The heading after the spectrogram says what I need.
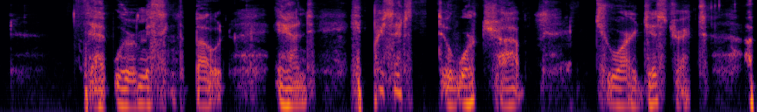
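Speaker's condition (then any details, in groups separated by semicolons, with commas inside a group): Abductor spasmodic dysphonia; significant vocal tremor since last surgery, breathiness from vocal folds opening involuntarily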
